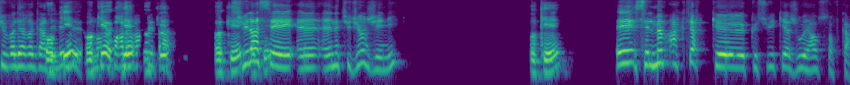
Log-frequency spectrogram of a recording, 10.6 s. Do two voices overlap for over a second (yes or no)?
yes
